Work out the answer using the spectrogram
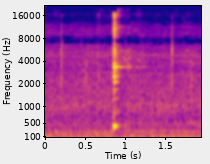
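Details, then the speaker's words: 2017 Jaguar XE after reprogramming two keys following a flat-battery KVM lock, battery still slightly low; single short horn chirp outdoors as car locks with each key; normal lock confirmation. "Ahí está nuestro carro cerrando y con la otra llave. Ahí está nuestro carro cerrando."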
